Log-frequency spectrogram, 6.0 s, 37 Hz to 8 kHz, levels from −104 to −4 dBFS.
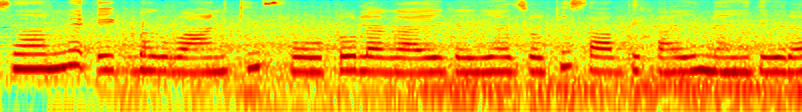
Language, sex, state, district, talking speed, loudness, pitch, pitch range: Hindi, female, Chhattisgarh, Raipur, 140 wpm, -12 LUFS, 255 Hz, 250-270 Hz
